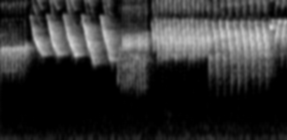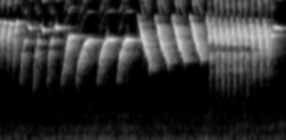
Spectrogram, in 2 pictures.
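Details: Canary master song for training young canaries: a fast, varied run of high downslurred notes and buzzy rolled trills, switching phrase types every second or so with almost no pause.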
